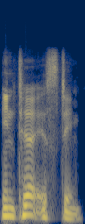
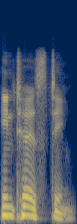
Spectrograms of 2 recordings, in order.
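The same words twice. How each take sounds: No difference in how they are said.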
